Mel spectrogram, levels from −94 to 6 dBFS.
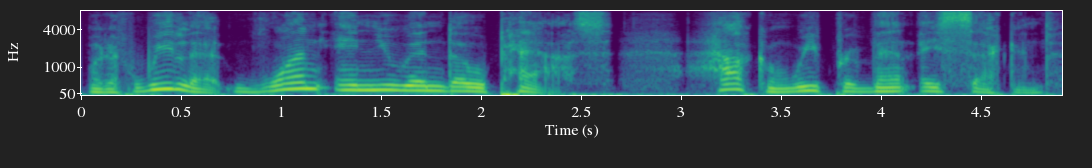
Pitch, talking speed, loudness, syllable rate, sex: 145 Hz, 160 wpm, -14 LUFS, 4.2 syllables/s, male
